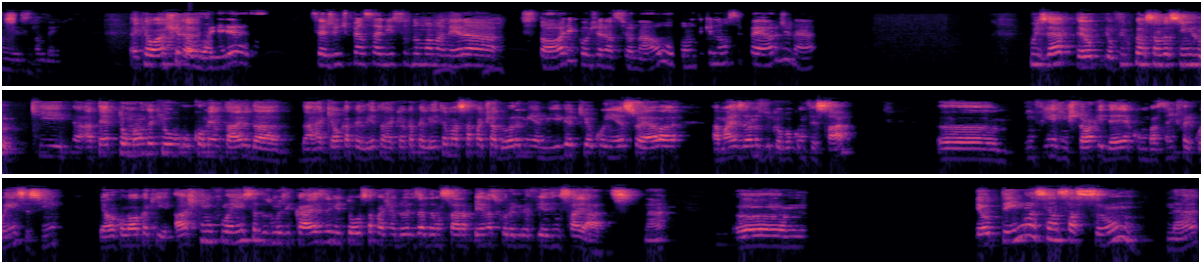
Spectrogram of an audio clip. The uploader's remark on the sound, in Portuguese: de forma que a qualidade do áudio não é a mesma dos eps anteriores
